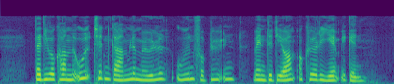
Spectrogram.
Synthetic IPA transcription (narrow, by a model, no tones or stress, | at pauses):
d̥ædiʋɑ̈kʰɒ̽mð̩ˠuð̞̰ˠt͡sʰe̝ld̥enɡ̥ɑ̈mləmøləuːð̞ˠn̩fɒ̽b̥y̰ːn̩ | ʋend̥əd̥iɒ̽mʔɒ̽kʰøɐɾəjem̰iɡ̥en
